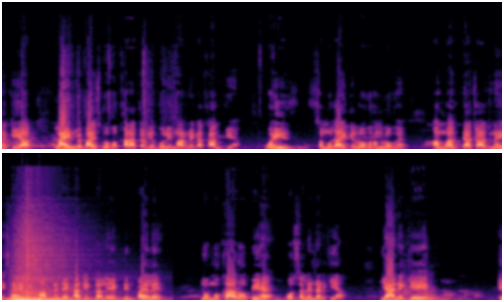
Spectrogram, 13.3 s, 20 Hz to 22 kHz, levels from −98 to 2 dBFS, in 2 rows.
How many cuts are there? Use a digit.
1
